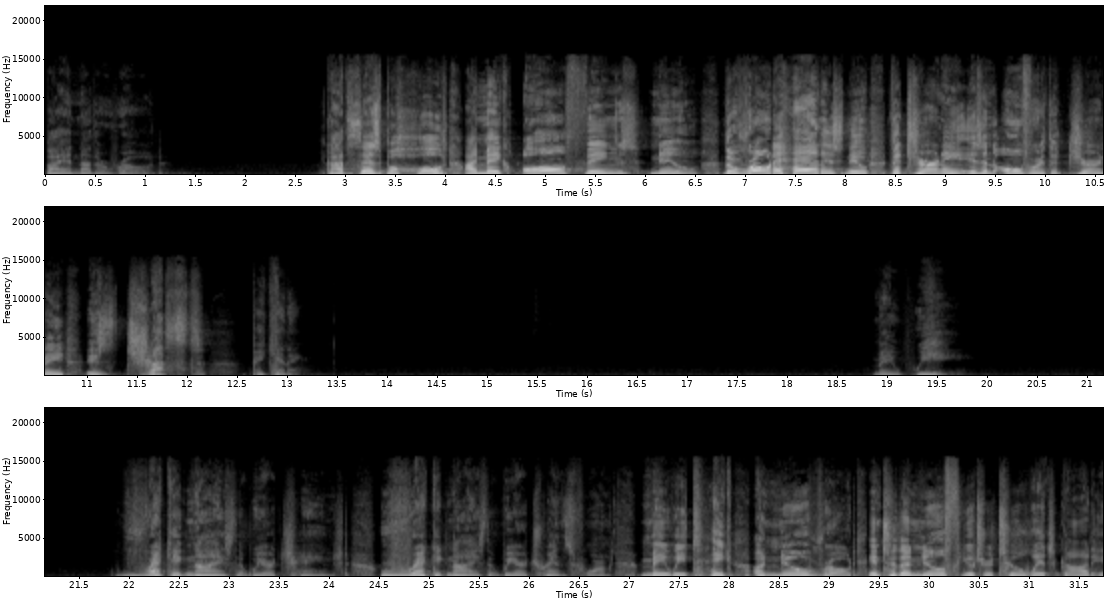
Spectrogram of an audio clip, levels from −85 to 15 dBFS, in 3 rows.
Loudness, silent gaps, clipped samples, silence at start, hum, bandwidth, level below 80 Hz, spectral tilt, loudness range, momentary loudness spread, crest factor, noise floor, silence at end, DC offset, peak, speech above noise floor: -20 LUFS; none; under 0.1%; 0 s; none; 15.5 kHz; -58 dBFS; -5 dB/octave; 25 LU; 22 LU; 22 dB; -75 dBFS; 0 s; under 0.1%; -2 dBFS; 55 dB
